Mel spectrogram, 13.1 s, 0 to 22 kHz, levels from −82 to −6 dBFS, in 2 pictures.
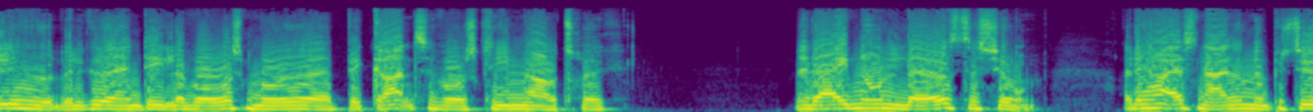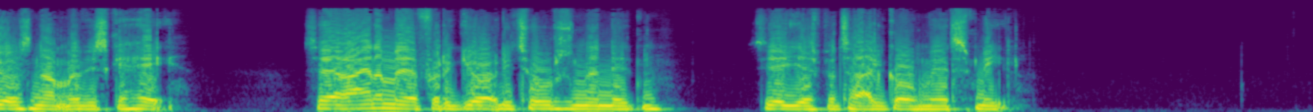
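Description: A harsh, buzzing fuzz sits on every loud syllable from start to finish: hard clipping. The speech is driven about 18 dB past what the stage can pass, so nearly a third of the waveform is sliced flat, spraying high harmonics across the spectrum.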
